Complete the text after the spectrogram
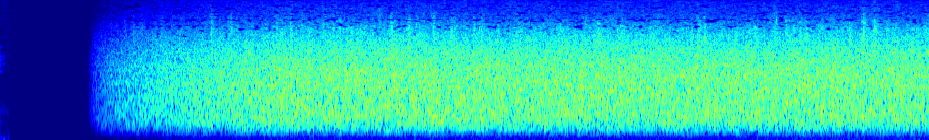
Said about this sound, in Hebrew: אתם שומעים את טפטוף הגשם הזה? דבר מאוד נדיר באזור שבו אנחנו מדברים.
